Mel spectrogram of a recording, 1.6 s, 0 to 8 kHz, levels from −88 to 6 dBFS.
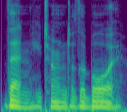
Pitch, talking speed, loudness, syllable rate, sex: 90 Hz, 225 wpm, -17 LUFS, 4.8 syllables/s, male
